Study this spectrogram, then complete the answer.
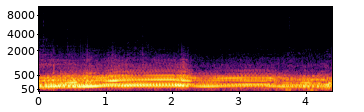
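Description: A 2019 Mustang GT V8 engine with a cam tune rumbles loudly with a deep, throaty tone, revving briefly before settling into a lower idle-like burble.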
